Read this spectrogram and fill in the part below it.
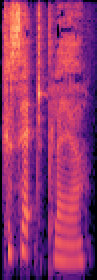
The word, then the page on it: cassette player: British English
